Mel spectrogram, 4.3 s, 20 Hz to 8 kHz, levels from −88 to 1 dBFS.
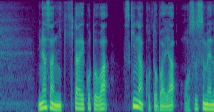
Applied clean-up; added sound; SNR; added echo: none; none; none; none.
